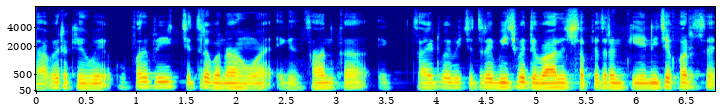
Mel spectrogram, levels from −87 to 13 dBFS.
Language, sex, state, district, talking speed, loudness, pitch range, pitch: Hindi, male, Uttarakhand, Tehri Garhwal, 240 wpm, -20 LUFS, 110-120 Hz, 115 Hz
